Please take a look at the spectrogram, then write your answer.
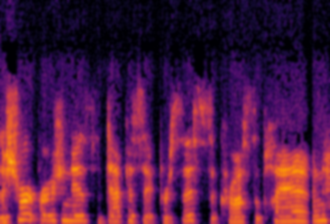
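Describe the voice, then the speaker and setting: A somewhat breathy woman talks at a fairly quick pace with ordinary pitch variation. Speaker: policy analyst. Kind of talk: webinar presentation. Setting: online webinar. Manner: fast.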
